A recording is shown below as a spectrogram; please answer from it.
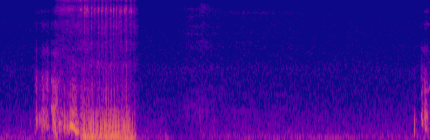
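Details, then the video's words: Pug asleep, producing one long, rough snore of about a second and a half, a rattling low drone with breathy texture, followed by quiet and a faint snuffle near the end. "Храп и сопение мопса"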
